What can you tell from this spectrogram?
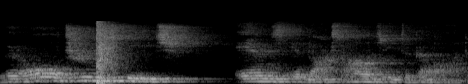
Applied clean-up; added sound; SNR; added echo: none; Gunshot, gunfire; 6 dB; reverberation time 1.1 s.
